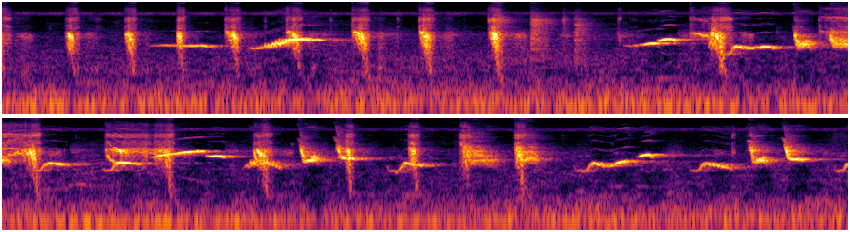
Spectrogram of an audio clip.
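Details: White-rumped shama, a fighter-type bird, singing varied phrases: sharp clicks mixed with whistled notes and short slurred trills around the mid-high range, delivered in quick bursts with brief gaps; a faint constant high tone runs underneath.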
